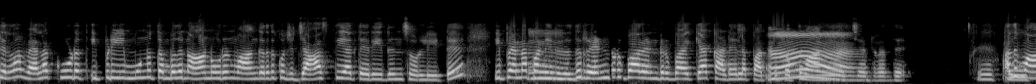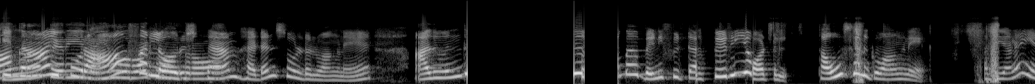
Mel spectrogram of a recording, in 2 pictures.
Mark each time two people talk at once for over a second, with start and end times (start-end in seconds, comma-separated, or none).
10.1-12.4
